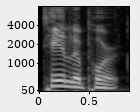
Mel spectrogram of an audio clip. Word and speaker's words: Taylor Port: So, no, it's called Taylor Port. – Oh, Taylor? – I pronounce it teleport. – T-A-Y? – Taylor, yes.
